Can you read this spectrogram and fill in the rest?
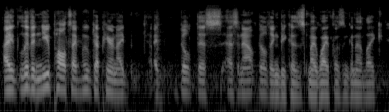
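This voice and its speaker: A man's voice: fairly low pitch, steady tone, fairly quick, bright, forceful tone, a little hiss or hum. A man chatting casually on a video call from his small home studio, slangy and self-deprecating. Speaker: guest musician. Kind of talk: casual livestream chat.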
